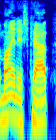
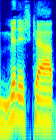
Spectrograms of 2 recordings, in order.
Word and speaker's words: Minish Cap: I kept figuring it was like the Minish Cap, but the Minish Cap is apparently the pronunciation.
